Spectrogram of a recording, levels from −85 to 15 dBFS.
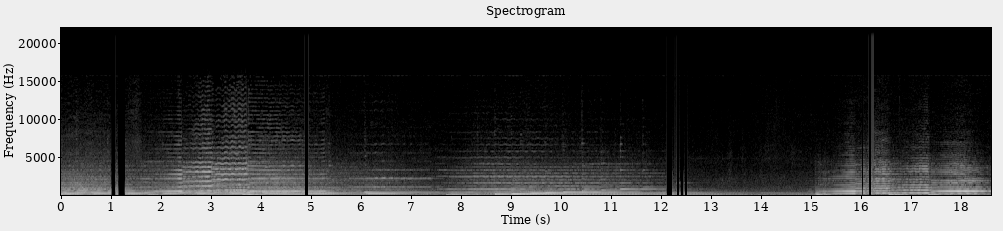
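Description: At 1.00 s the sound breaks into silent gaps spread over about 0.28 s. The longest lasts about 0.14 s. At 4.88 s a single 70 ms hole cuts in. From 12.11 to 12.53 s a longer stutter follows, with gaps up to 0.12 s. At 16.02 s shorter gaps spread over about 0.23 s. Each hole has hard edges or a fade of a few milliseconds. The sound resumes as if it had kept playing. This is likely a Bluetooth dropout, where packets reached the headphones too late.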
